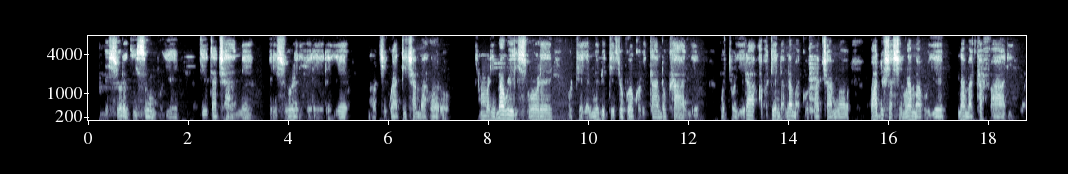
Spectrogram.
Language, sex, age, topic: Rundi, male, 25-35, education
